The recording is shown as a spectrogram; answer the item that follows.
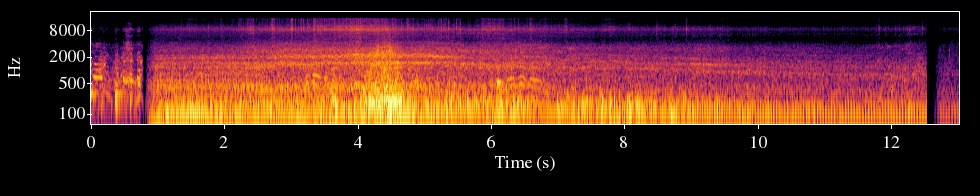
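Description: Motor scooter running steadily on the move, its low engine hum under rushing wind noise on the microphone. The noise swells loudest about four seconds in, then eases off.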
